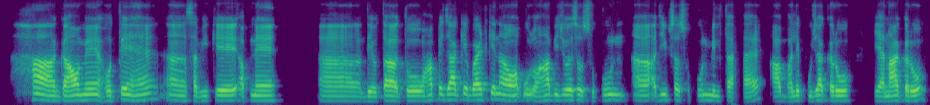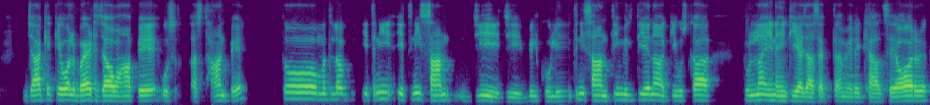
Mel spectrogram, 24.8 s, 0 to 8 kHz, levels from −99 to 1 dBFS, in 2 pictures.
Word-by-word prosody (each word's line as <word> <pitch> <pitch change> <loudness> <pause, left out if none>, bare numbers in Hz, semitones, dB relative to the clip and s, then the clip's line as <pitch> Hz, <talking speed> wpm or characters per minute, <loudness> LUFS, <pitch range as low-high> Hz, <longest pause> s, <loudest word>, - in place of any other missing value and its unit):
हाँ, 155 -5 +3
गाँव 140 +3 +5
में 155 +1 +1
होते 140 +4 0
हैं 150 +3 -2
अ, 145 -6 -5
सभी 135 0 -5
के 145 +1 +3
अपने 140 -2 -2 0.7
अ, 135 -1 -3
देवता, 130 +1 +3
तो 135 - -4
वहाँ 145 +3 -1
पे 165 - -2
जाके 160 +1 +2
बैठ 155 0 +3
के 170 - 0
ना 160 -2 +2
ओ 145 +2 +1
वहाँ 150 +3 0
भी 150 - -4
जो 150 +1 -1
है 150 - +5
सो 150 -1 -2
सुकून 155 +1 -5 0.2
अ, - - -6 0.2
अजीब 310 0 -4
सा 470 - -2
सुकून 405 - -8
मिलता 135 -2 -4 0.2
है। 125 - -3 0.2
आप 130 0 -1
भले 130 +2 -1
पूजा 140 +3 -2
करो 140 +1 +2 0.3
या 130 -1 0
ना 135 +2 +5
करो, 445 +2 +2 0.4
जाके 150 +2 +2
केवल 155 -1 +4
बैठ 155 +1 +5
जाओ 140 -1 +7
वहाँ 135 0 +2
पे 430 +1 +4
उस - - -6 0.2
स्थान - - -3
पे, 445 +3 -1 0.6
तो 180 -1 +4
मतलब 165 0 -2 0.2
इतनी 175 +3 -4 0.2
इतनी 175 +2 -2
शान् 150 -2 +2 0.4
जी, 135 -5 -1
जी, 115 -2 -7
बिल्कुल 135 -1 -8
इतनी 130 +6 -6
शांति 145 +2 0
मिलती 155 0 -4
है 160 0 +4
ना 155 -2 +1
कि 140 - -6
उसका 145 +2 +2 0.5
तुलना 145 +2 0
ही 150 -1 +1
नहीं 135 -1 0
किया 135 -2 +2
जा 120 -1 +2
सकता - - -5
मेरे 120 -1 -5
ख्याल 115 -2 -1
से 125 - 0
और 135 +2 +6
145 Hz, 175 wpm, -25 LUFS, 135-160 Hz, 0.7 s, जाओ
